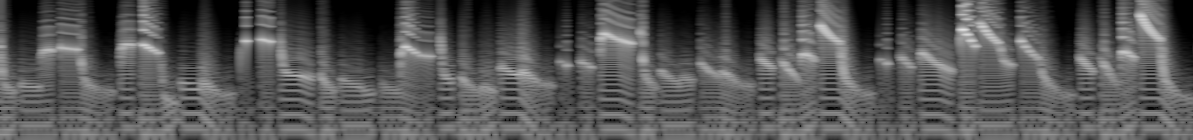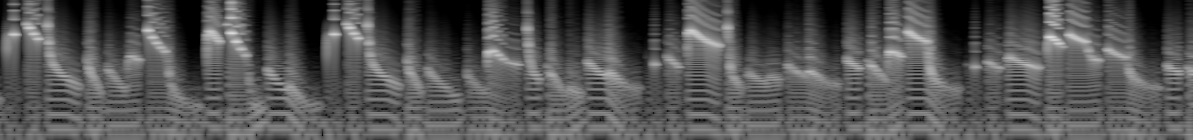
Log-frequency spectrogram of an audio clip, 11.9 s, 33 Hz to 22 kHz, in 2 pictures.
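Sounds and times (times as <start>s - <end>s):
gentle bass: 0.0s - 11.9s.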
